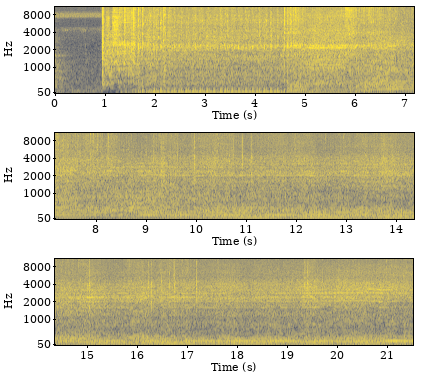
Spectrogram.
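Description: A mower engine starts up and runs with a loud, steady drone.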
